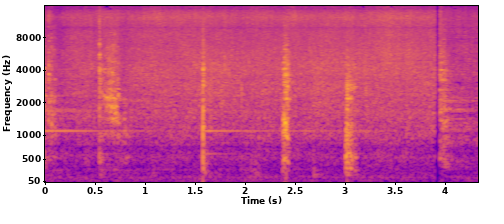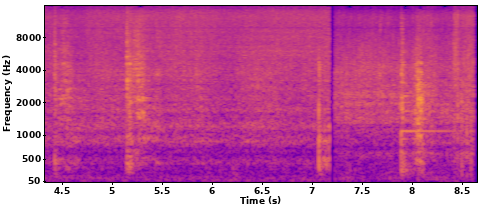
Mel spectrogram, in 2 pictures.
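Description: Squid frying in hot oil in a wok with shallots and garlic, sizzling steadily, while a metal spatula scrapes and knocks against the wok about once a second.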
